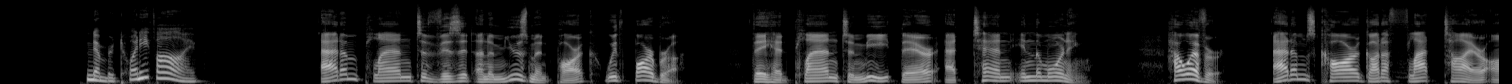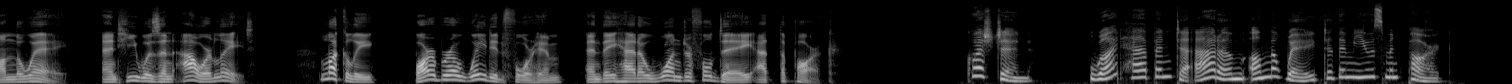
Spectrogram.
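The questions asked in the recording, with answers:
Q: What happened to Adam on the way to the amusement park?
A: His car got a flat tire.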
